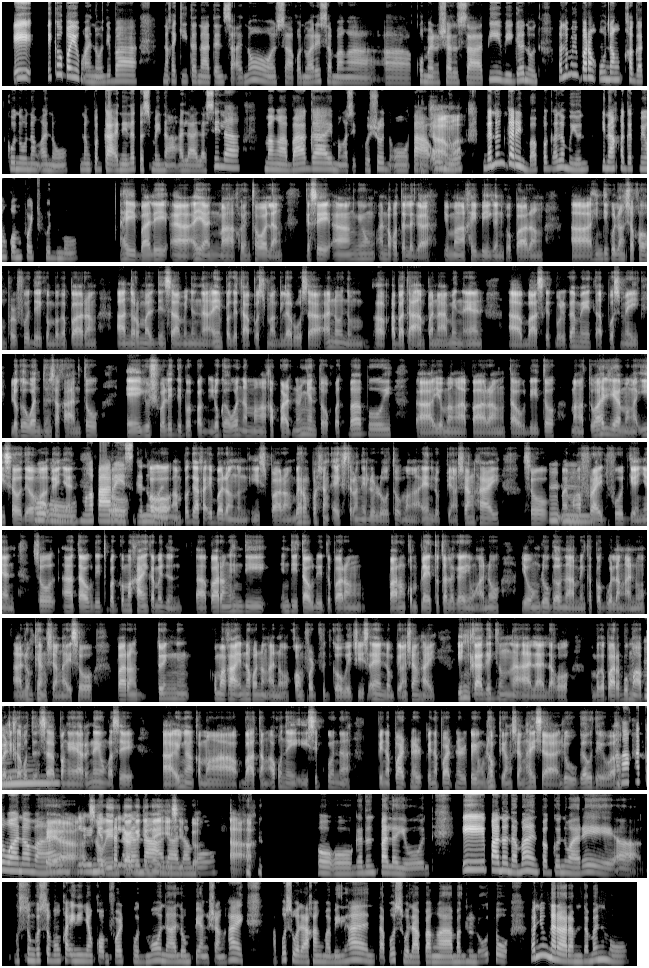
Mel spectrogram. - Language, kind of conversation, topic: Filipino, podcast, Ano ang paborito mong pagkain na nagpapagaan ng pakiramdam, at bakit?
- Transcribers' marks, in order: laughing while speaking: "pinapartner ko 'yung lumpiang shanghai sa lugaw, 'di ba"; chuckle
